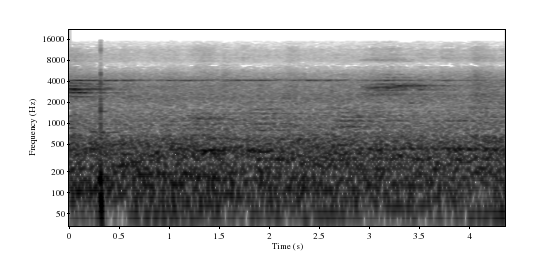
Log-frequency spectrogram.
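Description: Steady mechanical noise with faint high squealing tones that come and go, and a single sharp click about a third of a second in.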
